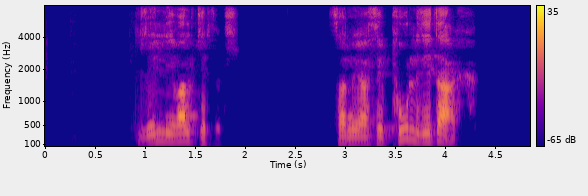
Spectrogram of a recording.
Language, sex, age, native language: Icelandic, male, 40-49, Icelandic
